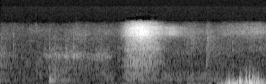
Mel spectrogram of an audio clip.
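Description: A man sniffing once through his nose, a short hiss about a second in, followed near the end by a brief low puff of breath.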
